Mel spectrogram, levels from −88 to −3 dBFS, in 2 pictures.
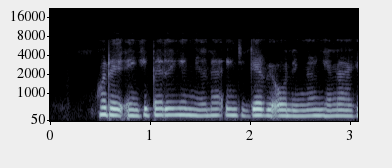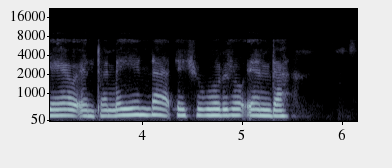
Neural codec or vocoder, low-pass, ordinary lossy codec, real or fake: codec, 16 kHz, 1.1 kbps, Voila-Tokenizer; 7.2 kHz; Opus, 32 kbps; fake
